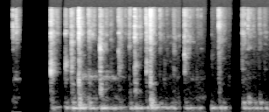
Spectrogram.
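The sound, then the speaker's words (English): Rapid, clattering keystrokes on a computer keyboard, fairly loud, coming in quick bursts separated by brief pauses, as someone pounds the keys while pulling up player statistics. “but I'll pull it up, make sure I'm pounding on the keys so you guys can hear me.”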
